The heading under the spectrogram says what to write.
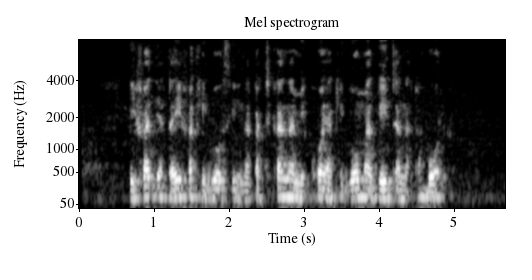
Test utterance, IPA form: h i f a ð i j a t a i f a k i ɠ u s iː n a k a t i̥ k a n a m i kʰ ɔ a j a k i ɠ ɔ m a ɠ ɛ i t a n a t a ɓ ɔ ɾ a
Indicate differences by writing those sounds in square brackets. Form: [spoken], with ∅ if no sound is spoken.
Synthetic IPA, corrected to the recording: h i f a ð i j a t a i f a k i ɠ [ɔ] s iː n a [p] a t i̥ k a n a m i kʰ ɔ a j a k i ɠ ɔ m a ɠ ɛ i t a n a t a ɓ ɔ ɾ a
